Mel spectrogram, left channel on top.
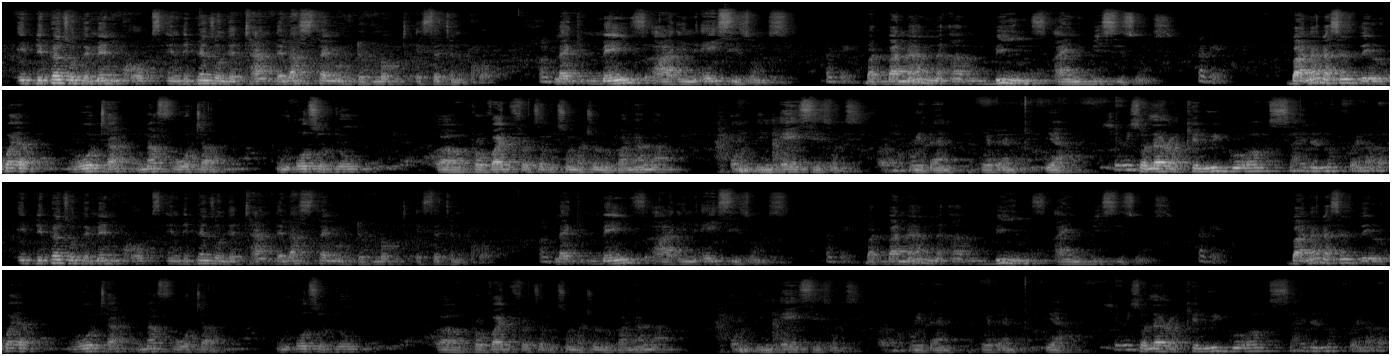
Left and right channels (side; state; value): right; quieter; 7.7 dB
